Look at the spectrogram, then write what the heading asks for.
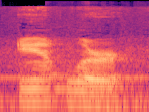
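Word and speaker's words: ANTLR: so we're going to talk about today is antler yay and it's pronounced antler uh this is another tool for language recognition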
